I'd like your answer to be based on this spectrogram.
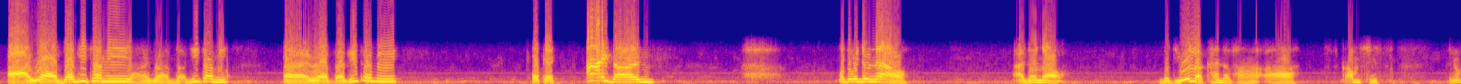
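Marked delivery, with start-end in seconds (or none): none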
